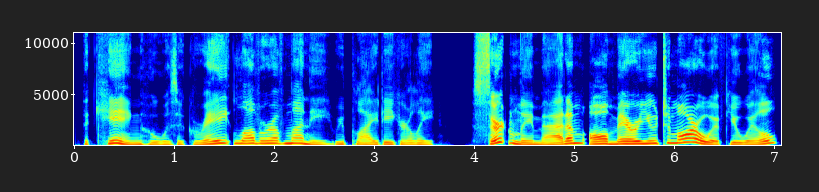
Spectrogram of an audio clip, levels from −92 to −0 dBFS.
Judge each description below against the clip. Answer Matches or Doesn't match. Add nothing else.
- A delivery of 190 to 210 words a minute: Doesn't match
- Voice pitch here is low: Doesn't match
